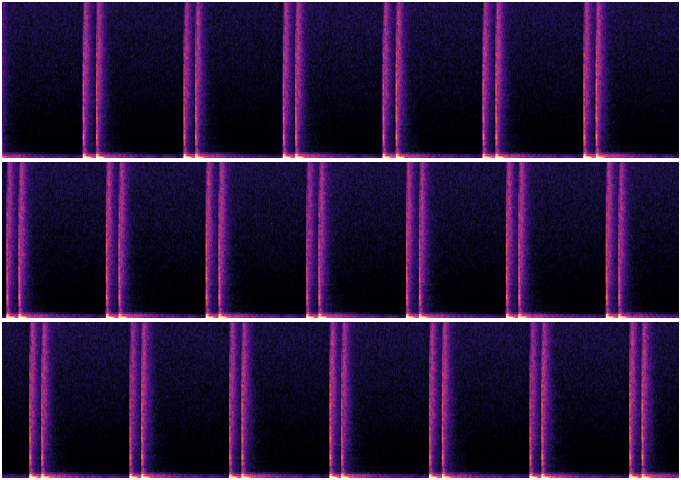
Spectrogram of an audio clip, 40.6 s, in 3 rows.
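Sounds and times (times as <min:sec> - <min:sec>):
kick drum: 0:00.0 - 0:00.5, 0:01.6 - 0:02.6, 0:03.6 - 0:04.6, 0:05.6 - 0:06.6, 0:07.6 - 0:08.5, 0:09.6 - 0:10.5, 0:11.6 - 0:12.7, 0:13.6 - 0:14.7, 0:15.6 - 0:16.6, 0:17.6 - 0:18.5, 0:19.6 - 0:20.7, 0:21.6 - 0:22.6, 0:23.6 - 0:24.5, 0:25.6 - 0:26.5, 0:27.6 - 0:28.7, 0:29.6 - 0:30.7, 0:31.6 - 0:32.6, 0:33.6 - 0:34.6, 0:35.6 - 0:36.6, 0:37.6 - 0:38.7, 0:39.6 - 0:40.6.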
